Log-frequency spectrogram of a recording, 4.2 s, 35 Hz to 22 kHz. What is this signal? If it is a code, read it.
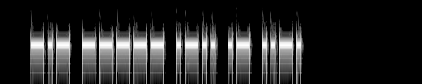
Morse code, heard as a keyed tone, about 28 wpm, 700 Hz. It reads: K0LAF
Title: NA SOTA Chaser Callsigns 28wpm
